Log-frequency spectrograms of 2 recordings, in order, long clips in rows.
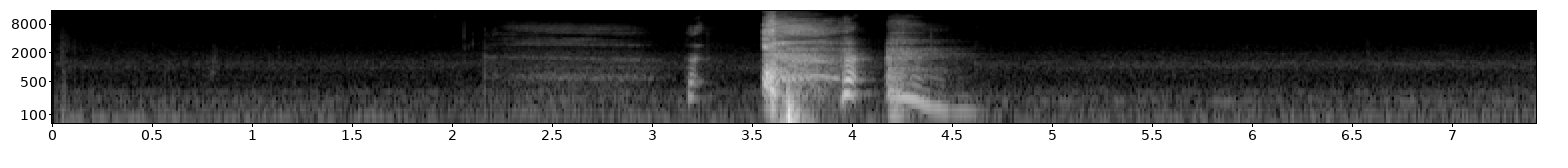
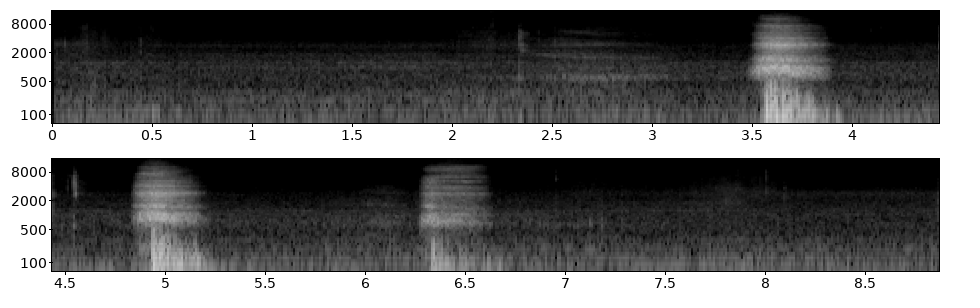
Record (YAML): cough_length: 7.4 s
cough_amplitude: 11129
cough_signal_mean_std_ratio: 0.21
exhalation_length: 8.9 s
exhalation_amplitude: 4990
exhalation_signal_mean_std_ratio: 0.27
survey_phase: beta (2021-08-13 to 2022-03-07)
age: 18-44
gender: Female
wearing_mask: 'No'
symptom_cough_any: true
symptom_runny_or_blocked_nose: true
symptom_sore_throat: true
symptom_onset: 2 days
smoker_status: Ex-smoker
respiratory_condition_asthma: true
respiratory_condition_other: false
recruitment_source: REACT
submission_delay: 2 days
covid_test_result: Negative
covid_test_method: RT-qPCR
